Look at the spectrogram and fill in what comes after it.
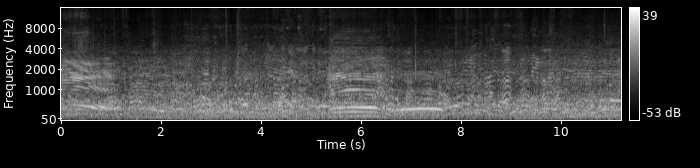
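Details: Sahiwal bull calves at a busy cattle sale on 24 February, tied to a Cox's Bazar farmer's purchase: a drawn-out lowing moo opens, then two more deep, wavering moos about midway, over constant crowd chatter and bargaining voices.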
